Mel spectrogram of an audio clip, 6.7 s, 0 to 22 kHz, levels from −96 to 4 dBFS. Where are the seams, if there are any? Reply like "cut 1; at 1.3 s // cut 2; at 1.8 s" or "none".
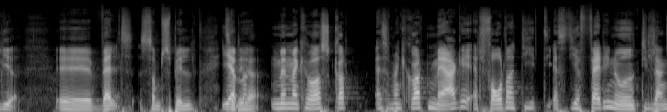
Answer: none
